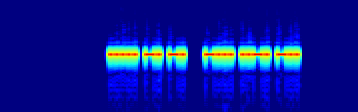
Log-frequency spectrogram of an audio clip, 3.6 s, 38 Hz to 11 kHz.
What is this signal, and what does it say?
Morse code, heard as a keyed tone, about 40 wpm, 700 Hz. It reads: 5NN BFD
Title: Ontario QSO Party Exchange 40wpm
